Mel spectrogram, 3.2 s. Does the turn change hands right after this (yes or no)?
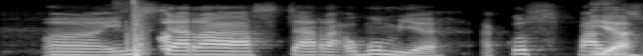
no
